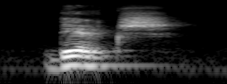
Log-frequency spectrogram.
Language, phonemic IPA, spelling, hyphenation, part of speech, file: Dutch, /dɪrks/, Dirks, Dirks, proper noun, Nl-Dirks.ogg
- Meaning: a surname originating as a patronymic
